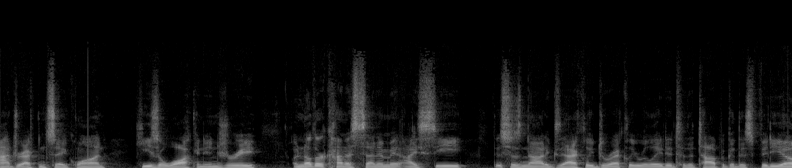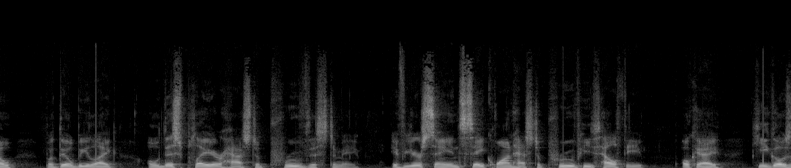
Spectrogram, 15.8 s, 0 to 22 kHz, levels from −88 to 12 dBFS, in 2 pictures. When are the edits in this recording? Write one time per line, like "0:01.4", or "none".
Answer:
0:11.7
